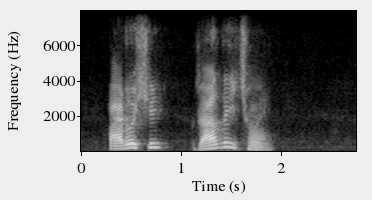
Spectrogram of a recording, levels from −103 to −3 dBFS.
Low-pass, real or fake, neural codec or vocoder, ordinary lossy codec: 7.2 kHz; fake; autoencoder, 22.05 kHz, a latent of 192 numbers a frame, VITS, trained on one speaker; Opus, 16 kbps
